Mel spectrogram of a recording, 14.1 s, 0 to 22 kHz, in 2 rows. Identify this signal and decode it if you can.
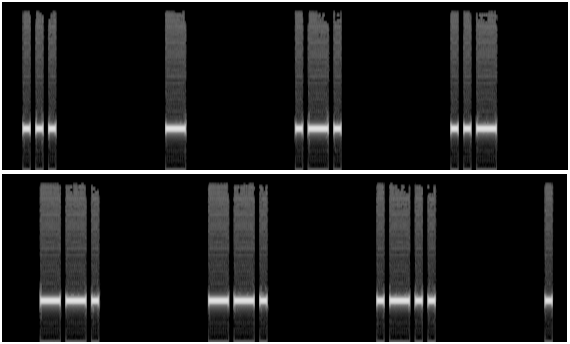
Morse code, heard as a keyed tone, about 15 wpm, spaced as for 5 wpm, 1000 Hz. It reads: STRUGGLE
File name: qotdfiles / 5wpm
